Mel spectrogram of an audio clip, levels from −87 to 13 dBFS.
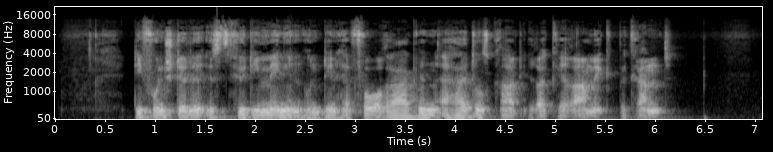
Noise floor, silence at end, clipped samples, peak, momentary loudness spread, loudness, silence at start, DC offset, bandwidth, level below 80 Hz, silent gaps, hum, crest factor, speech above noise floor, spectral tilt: -56 dBFS; 0.9 s; under 0.1%; 0 dBFS; 11 LU; -16 LUFS; 0.35 s; under 0.1%; 14 kHz; -40 dBFS; none; none; 18 dB; 40 dB; -4 dB/octave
